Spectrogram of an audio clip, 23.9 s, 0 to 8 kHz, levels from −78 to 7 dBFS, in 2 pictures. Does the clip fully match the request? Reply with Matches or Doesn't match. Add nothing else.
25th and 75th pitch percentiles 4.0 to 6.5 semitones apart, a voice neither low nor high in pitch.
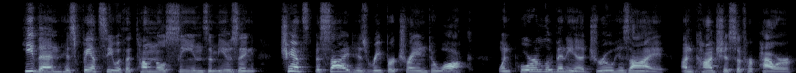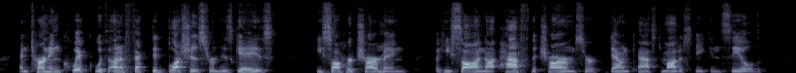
Matches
